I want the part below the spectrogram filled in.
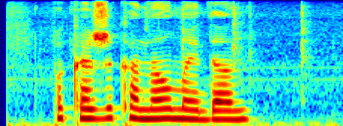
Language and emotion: Russian, neutral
